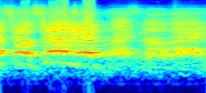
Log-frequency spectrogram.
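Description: A loud wrestling crowd at a GLORY PRO match between Curt Stallion and Eddie Kingston chants and cheers in rhythmic surges, close and full, with rising and falling group shouts.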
